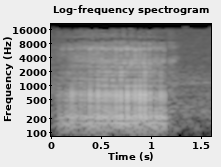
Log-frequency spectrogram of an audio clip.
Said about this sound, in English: he's freaking snoring. Did He's it start softly snoring. Or did it start all of a sudden? No, it was just all of a sudden. It was loud.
